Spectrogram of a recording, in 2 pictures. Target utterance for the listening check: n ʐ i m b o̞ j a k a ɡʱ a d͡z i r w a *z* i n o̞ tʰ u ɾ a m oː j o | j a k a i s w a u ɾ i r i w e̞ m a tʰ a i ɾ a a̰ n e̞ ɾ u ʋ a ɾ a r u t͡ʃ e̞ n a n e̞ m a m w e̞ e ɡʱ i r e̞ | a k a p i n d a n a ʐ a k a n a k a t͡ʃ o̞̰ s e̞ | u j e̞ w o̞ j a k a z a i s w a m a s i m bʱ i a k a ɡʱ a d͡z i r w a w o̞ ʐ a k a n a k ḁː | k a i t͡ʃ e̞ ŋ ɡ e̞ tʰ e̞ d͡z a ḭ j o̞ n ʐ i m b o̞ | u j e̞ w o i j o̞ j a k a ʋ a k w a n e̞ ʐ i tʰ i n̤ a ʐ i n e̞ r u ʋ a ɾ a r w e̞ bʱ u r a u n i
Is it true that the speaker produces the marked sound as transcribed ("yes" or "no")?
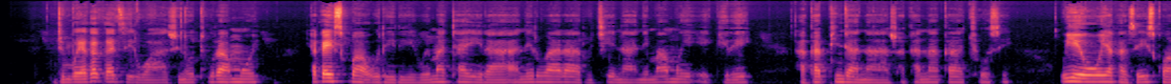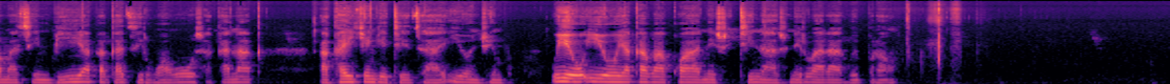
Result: no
